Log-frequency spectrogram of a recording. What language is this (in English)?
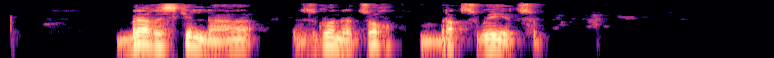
Balti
